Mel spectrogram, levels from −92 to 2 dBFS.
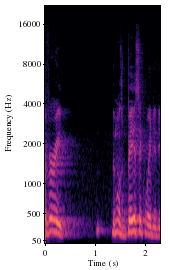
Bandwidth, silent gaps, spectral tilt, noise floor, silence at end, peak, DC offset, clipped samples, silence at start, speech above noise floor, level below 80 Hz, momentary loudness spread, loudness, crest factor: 12.5 kHz; none; -7 dB/octave; -60 dBFS; 0 s; -14 dBFS; under 0.1%; under 0.1%; 0 s; 31 dB; -86 dBFS; 10 LU; -30 LUFS; 16 dB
